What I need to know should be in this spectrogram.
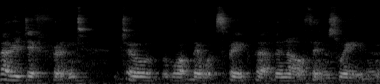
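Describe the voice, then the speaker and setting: A woman with a West Yorkshire accent speaks at a fairly low pitch, with audible room echo and noticeable background noise. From West Yorkshire, Huddersfield area. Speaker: interviewee on local heritage. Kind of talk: interview, personal recollection. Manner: hesitant, with fillers.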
